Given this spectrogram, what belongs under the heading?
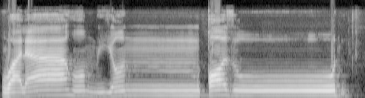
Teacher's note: قاف کو موٹا پڑھیں گے، زال کو نرمی کے ساتھ پڑھنا ہے، زال پیش واو زو، واو مدہ ہو رہا ہے، یہاں پہ 2 حرکات، اس کو لمع کرنا ہے اور آخر پہ ہم نے وقف کر دینا ہے۔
